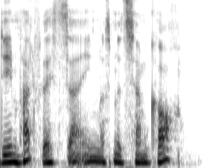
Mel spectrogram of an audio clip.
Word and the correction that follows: Koch: äh, weiß man nicht. Äh, Sam Cook wird da ausgesprochen.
